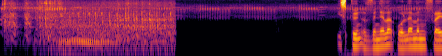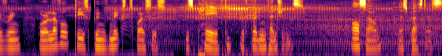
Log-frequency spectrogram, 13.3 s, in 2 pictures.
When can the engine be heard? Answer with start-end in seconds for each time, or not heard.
0.0-2.6, 8.7-13.2.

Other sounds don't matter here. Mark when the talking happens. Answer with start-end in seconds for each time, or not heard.
5.0-13.2.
